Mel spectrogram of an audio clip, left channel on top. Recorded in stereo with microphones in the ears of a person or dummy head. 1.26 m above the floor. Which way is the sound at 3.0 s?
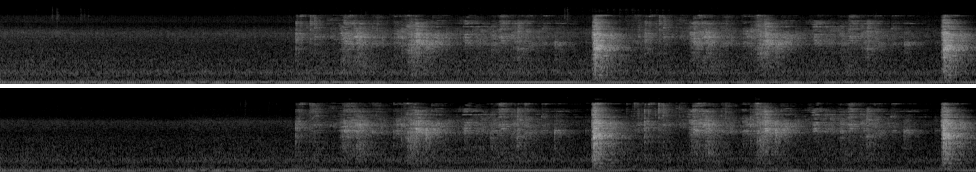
15° right (ahead or behind).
